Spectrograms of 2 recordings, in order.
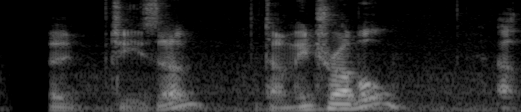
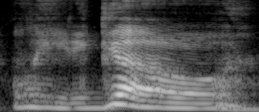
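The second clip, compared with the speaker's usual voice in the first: loud cheer; 11 dB louder, much slower than usual. Real, not acted. Cheering a friend.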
